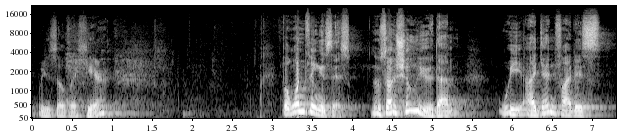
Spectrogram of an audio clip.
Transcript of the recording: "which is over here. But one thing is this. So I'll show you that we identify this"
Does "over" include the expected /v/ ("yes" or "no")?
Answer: yes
